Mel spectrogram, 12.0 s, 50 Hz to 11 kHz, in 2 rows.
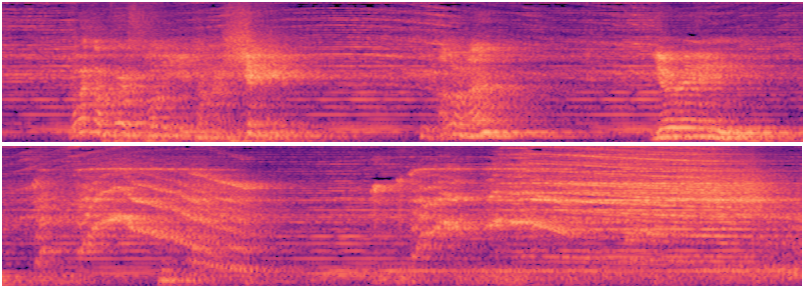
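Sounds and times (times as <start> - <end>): synthesizer tones gliding in pitch: 0.5 - 12.0.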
